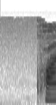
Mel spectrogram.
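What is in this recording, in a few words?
"kuan" second tone, pinyin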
